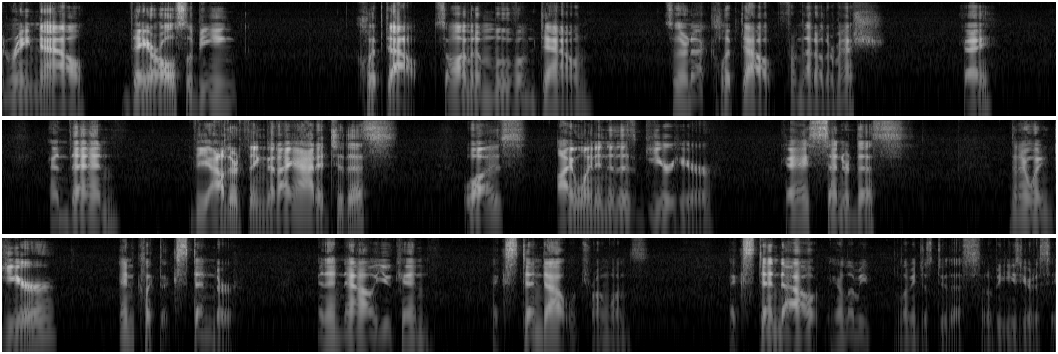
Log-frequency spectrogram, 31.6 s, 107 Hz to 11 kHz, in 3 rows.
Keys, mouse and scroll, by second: 4.3-5.7 drag, 5.7 right click, 6.8 shift+f, 7.3 ctrl+right click, 7.9 typing, 7.9-11.1 right drag, 11.1 w, 17.2 click, 20.4 click, 24.9 click, 25.8 ctrl+z, 26.7-28.7 right drag, 28.7 right click, 29.9 click, 30.5 right click.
